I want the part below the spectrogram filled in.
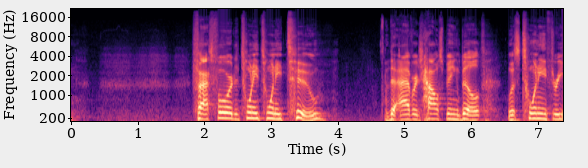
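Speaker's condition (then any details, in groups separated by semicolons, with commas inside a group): No condition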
